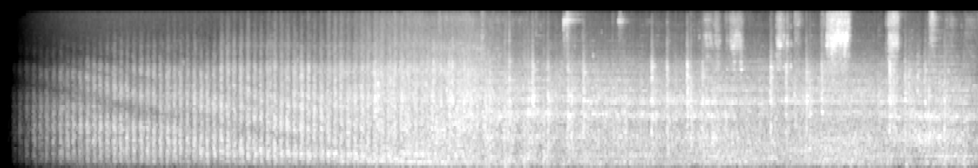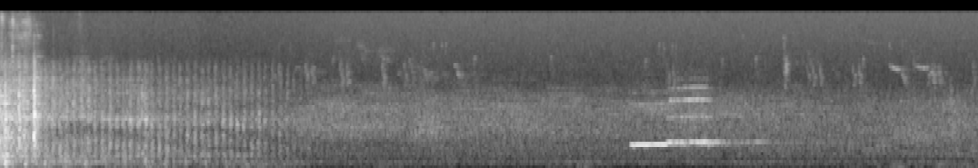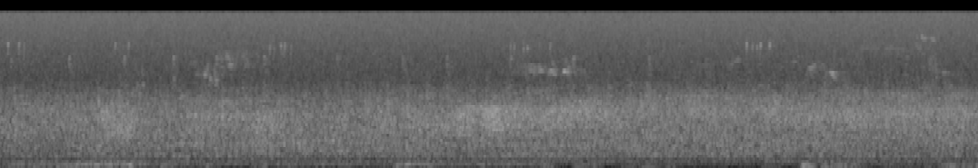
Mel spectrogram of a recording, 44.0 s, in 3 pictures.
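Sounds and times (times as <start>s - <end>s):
train wheels clattering over rail joints: 0.4s - 20.0s.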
